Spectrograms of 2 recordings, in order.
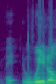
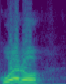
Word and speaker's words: Weddle: Weedle like the Pokemon, yes. But Eric Weddle, the beard himself, I think he should come to the Steelers.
